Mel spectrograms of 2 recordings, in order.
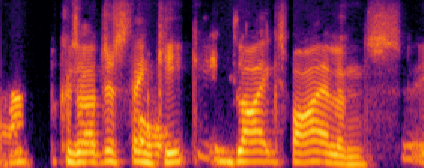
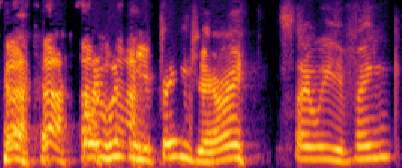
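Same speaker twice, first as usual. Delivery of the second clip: put-on Northern Irish accent; 4 semitones higher than usual. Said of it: "I'm trying to do a Northern Irish accent".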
